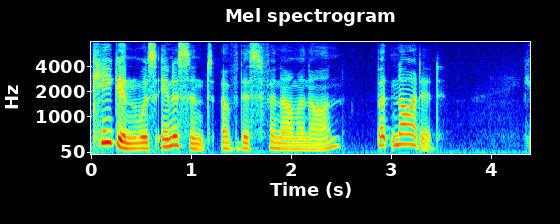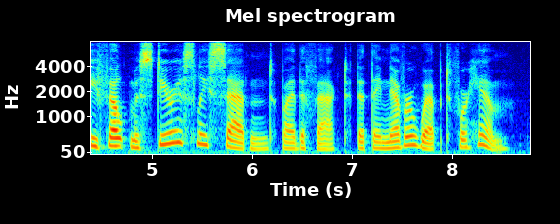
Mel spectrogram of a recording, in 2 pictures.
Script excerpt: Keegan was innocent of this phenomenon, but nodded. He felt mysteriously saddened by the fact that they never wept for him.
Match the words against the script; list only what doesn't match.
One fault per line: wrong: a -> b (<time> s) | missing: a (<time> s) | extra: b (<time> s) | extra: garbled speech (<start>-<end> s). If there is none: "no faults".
no faults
